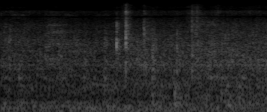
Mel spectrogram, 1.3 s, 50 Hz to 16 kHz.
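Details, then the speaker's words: Land Rover LR3 after replacing front left driveshaft (clicked in hard left turns, CV bearing worn), car raised to high suspension, tight turn test: only steady tire rumble, no clicking or knocking; new joint healthy. "same thing. You only hear the noise from the tires, and that's it. There is absolutely no clicks, no nothing."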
